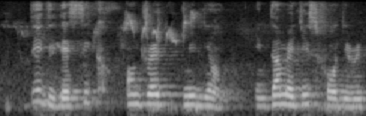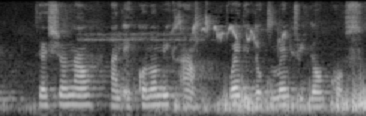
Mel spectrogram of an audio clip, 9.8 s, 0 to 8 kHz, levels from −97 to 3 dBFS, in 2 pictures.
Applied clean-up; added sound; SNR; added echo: none; Bird vocalization, bird call, bird song; 6 dB; reverberation time 0.6 s.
